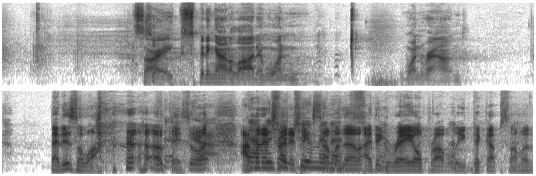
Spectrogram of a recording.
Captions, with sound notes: Sorry, spitting out a lot in one round. - That is a lot. (laughs) So I'm gonna try to- - Two minutes. - Get some of them.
